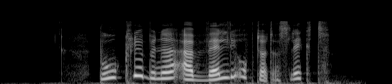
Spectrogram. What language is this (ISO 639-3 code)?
nor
